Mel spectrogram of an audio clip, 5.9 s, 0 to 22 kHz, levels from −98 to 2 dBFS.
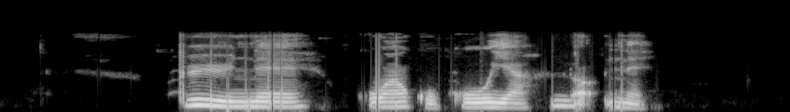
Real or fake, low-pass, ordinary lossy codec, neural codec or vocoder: real; 7.2 kHz; Opus, 32 kbps; none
